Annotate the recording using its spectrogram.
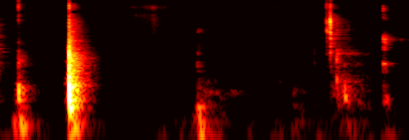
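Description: A glass candle jar handled by hand: one sharp click or knock under a second in, then a faint tap and a couple of small clicks near the end.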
